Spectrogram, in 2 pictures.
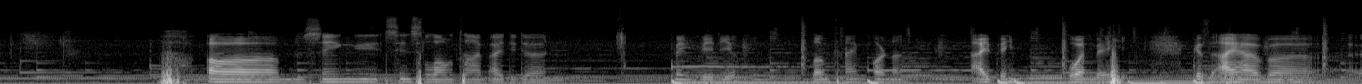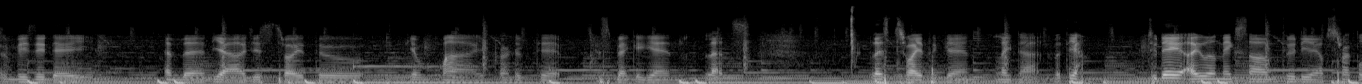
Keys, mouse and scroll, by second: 0.2-0.5 scroll down 3, 0.5-4.1 middle drag, 5.4-10.6 middle drag, 12.3 click, 16.6-17.2 scroll down 3, 17.4 click, 17.8 scroll up 2, 22.9-23.6 middle drag, 23.6 scroll down 1, 23.9-24.5 middle drag, 24.5 click, 24.8 scroll up 1, 25.8-27.2 middle drag.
